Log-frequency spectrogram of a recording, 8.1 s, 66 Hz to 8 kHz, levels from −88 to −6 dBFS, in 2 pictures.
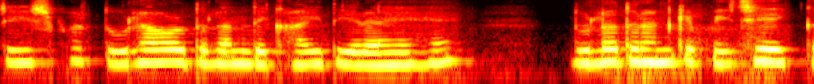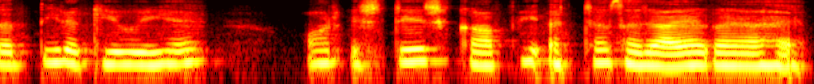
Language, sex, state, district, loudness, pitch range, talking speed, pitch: Hindi, female, Bihar, Kishanganj, -18 LUFS, 205-235 Hz, 185 wpm, 220 Hz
